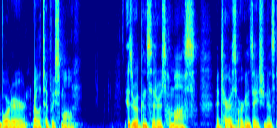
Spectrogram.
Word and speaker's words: Hamas: So the second player, Hamas, and that's the westernized version of it. The correct pronunciation includes a little bit of guttural at the beginning. Hamas, probably butchering it, but to be accurate, that's how it's pronounced.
